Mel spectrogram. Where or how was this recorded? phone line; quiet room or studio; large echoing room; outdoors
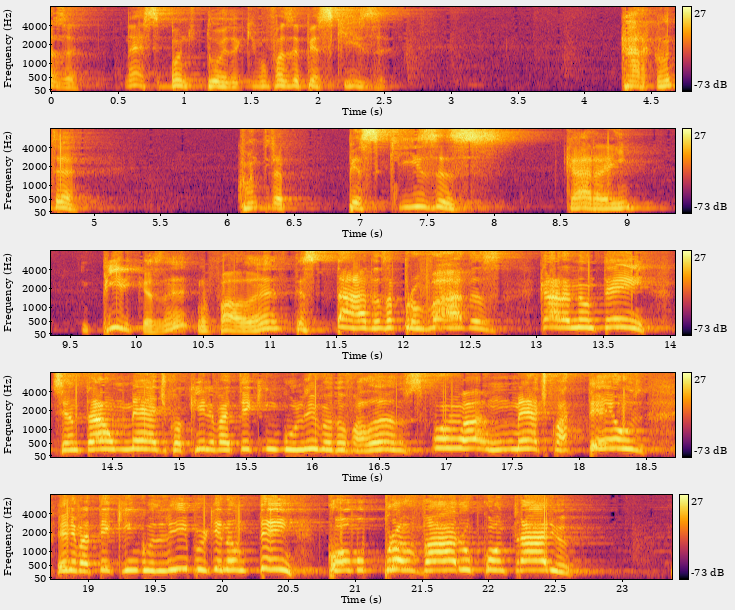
large echoing room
